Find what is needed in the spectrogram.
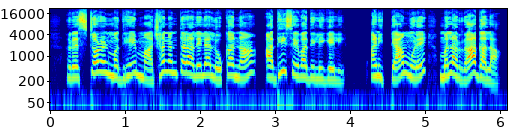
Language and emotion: Marathi, angry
